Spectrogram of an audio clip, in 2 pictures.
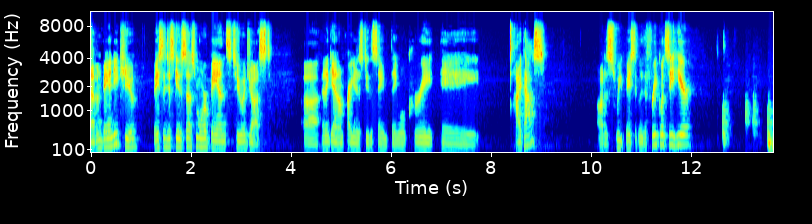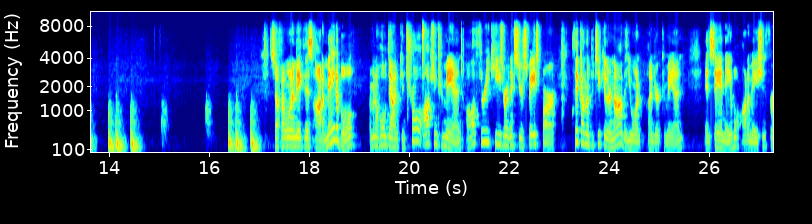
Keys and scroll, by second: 12.3 space, 16.8 space.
